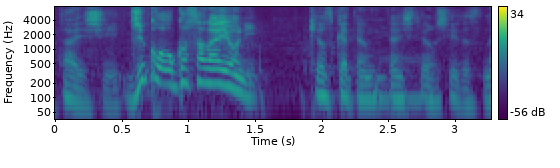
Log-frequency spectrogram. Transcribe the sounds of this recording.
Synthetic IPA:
t̪aiɕḭd͡ʑiko̞ːkosanaijo̞ːɲ̟i | kʲio̞t͡sɨ̥ke̞t̪e̞ɯ̟̃nt̪ẽɕi̥t̪e̞ho̞ɕiːd̪e̞sɨne

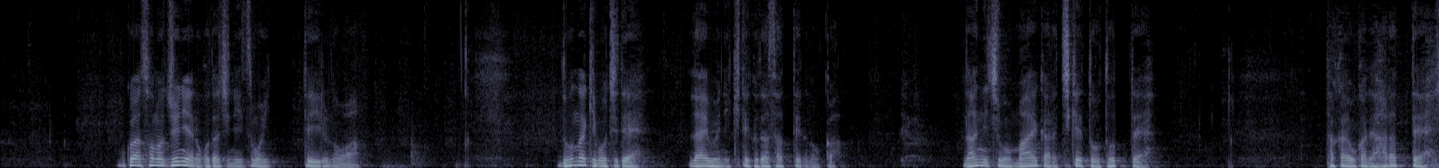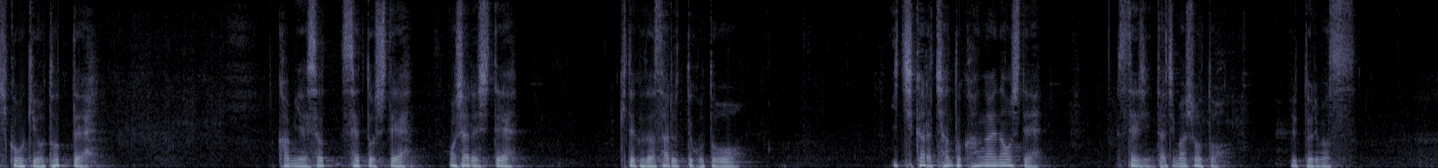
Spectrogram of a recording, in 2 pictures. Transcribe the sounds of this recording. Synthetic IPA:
bo̞kɯ̟βaso̞no̞ʑɨɲ̟ʲieno̞ko̞t̪at͡ɕiɲ̟iːt͡sɨmo̞it̪ːe̞iɾɯ̟no̞βa̰ | d̪õ̞nːakʲimo̞t͡ɕid̪e̞ | ɾaibɯ̟ɲ̟ikʲi̥t̪e̞kɯ̟d̪asat̪ːe̞iɾɯ̟no̞ka | nãɲ̟ːit͡ɕimo̞mae̞kaɾat͡ɕi̥ke̞t̪ːo̞ːt̪o̞t̪ːe̞ | t̪akaio̞kane̞ɦaɾat̪ːe̞çi̥ko̞ːkʲio̞t̪o̞t̪ːe̞ | kamʲiese̞t̪ːo̞ɕi̥t̪e̞ | o̞ɕaɾe̞ɕi̥t̪e̞ | kʲi̥t̪e̞kɯ̟d̪asaɾɯ̟t̪ːe̞kot̪o̞ː | it͡ɕi̥kaɾat͡ɕãnt̪o̞kãŋɡaenao̞ɕi̥t̪e̞ | sɨ̥t̪e̞ːʑiɲ̟it̪at͡ɕimaɕo̞ːt̪o̞ | jɯ̟t̪ːe̞o̞ɾimasɨ̥

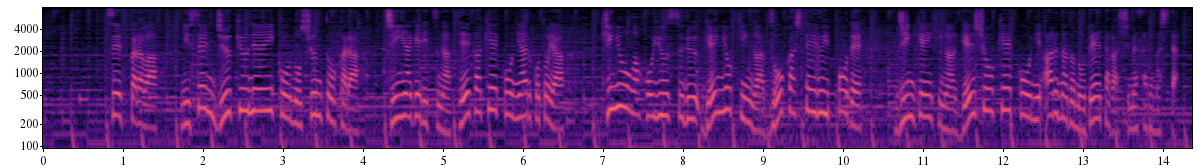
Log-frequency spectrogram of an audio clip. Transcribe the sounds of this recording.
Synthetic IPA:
se̞ːɸɯ̟̥kaɾaβa | ɲ̟isẽ̞ɲ̟d͡ʑɨːkʲɨːnẽ̞ɰ̃iko̞ːno̞ɕɨ̃nt̪o̞ːkaɾa | d͡ʑĩɰ̃jaɡeɾʲit͡sɨɡat̪e̞ːkake̞ːko̞ːɲ̟iaɾɯ̟ko̞t̪o̞ja | kʲiɲʲo̞ːɡaho̞jɯːsɨɾɯ̟ɡẽ̞ɰ̃jo̞kʲĩŋɡad͡zo̞ːkaɕi̥t̪e̞iɾɯ̟ipːo̞ːd̪e̞ | d͡ʑĩŋkẽ̞ɰ̃çiɡaɡẽ̞ɰ̃ɕo̞ːke̞ːko̞ːɲ̟iʔaɾɯ̟nad̪o̞no̞d̪e̞ːt̪aɡaɕime̞saɾe̞maɕi̥t̪a

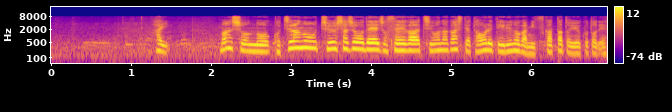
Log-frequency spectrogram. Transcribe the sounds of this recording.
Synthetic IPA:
haimãɰ̃ɕõ̞nːo̞ko̞t͡ɕiɾano̞t͡ɕɨːɕaʑo̞ːd̪e̞d͡ʑo̞se̞ːɡat͡ɕio̞naɡaɕi̥t̪e̞t̪ao̞ɾe̞t̪e̞iɾɯ̟no̞ɡamʲit͡sɨ̥kat̪ːat̪o̞jɯ̟ːko̞t̪o̞d̪e̞sɨ̥

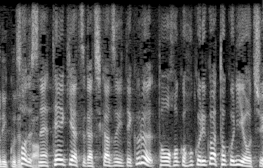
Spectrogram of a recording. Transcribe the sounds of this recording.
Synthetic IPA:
ɾʲikɯdsso̞ːd̪esɨnet̪e̞ːkʲijat͡sɨɡat͡ɕi̥kazɨit̪e̞kɯ̟ɾɯ̟tt̪o̞ːɦo̞kɯ̟ɦo̞kɯ̟ɾʲikɯ̟βat̪o̞kɯ̟ɲ̟ijo̞ːt͡ɕɨː

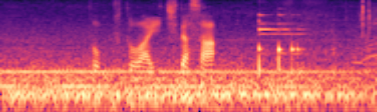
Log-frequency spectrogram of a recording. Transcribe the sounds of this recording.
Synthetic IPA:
t̪o̞pːɯ̟̥t̪o̞βait͡ɕid̪asa

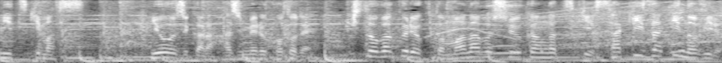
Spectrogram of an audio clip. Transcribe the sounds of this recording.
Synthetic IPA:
ɲ̟it͡sɨ̥kʲimasɨ̥jo̞ːʑikaɾahaʑime̞ɾɯ̟ko̞t̪o̞d̪e̞̰çʲi̥t̪o̞ɡakɯ̟ɾʲo̞kɯ̟̥t̪o̞manabɯ̟ɕɨːkãŋɡat͡sɨ̥kʲisakʲizakʲino̞bʲiɾɯ̟

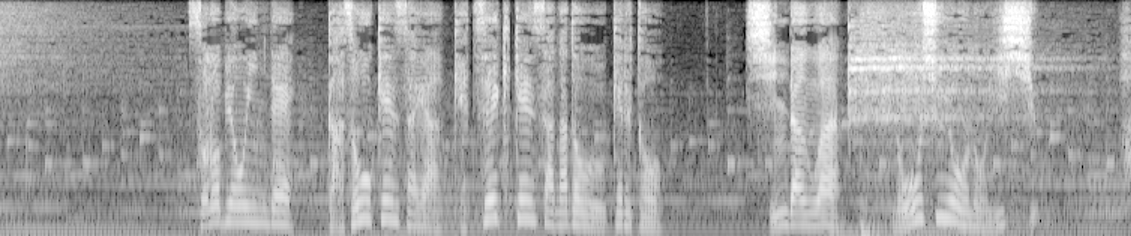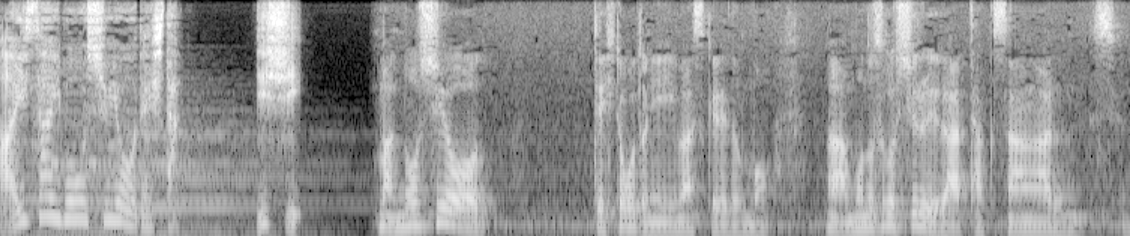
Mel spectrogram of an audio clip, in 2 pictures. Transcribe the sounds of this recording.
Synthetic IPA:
so̞no̞bʲjo̞ːĩnd̪e̞ | ɡ̥azo̞ːkẽ̞ɰ̃sajake̞t͡sɨe̞kʲi̥kẽ̞ɰ̃sanad̪o̞ːɯ̟ke̞ɾɯ̟t̪o̞ | ɕĩnd̪ãɰ̃βano̞ːɕɨjo̞ːno̞iɕːɨha̰isaibo̞ːɕɨjo̞ːd̪e̞ɕi̥t̪aiɕḭ | maːno̞ːɕɨjo̞ː | t̪ːe̞çi̥t̪o̞ko̞t̪o̞ɲ̟iiːmasɨ̥ke̞ɾe̞d̪o̞mo̞mamo̞no̞sɨɡo̞kɯi̥ɕɨɾɯ̟iɡat̪ʰakɯ̥sãɰ̃aɾɯ̟̃nd̪esɨjon

